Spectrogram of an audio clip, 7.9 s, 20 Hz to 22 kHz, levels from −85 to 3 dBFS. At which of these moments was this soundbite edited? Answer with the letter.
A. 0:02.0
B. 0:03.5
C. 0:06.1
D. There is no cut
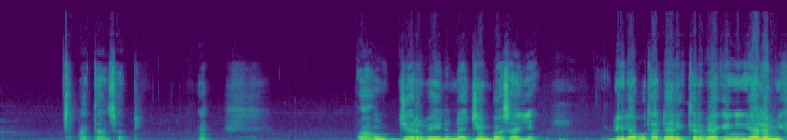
B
